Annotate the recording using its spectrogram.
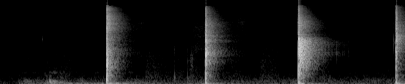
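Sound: hand clap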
